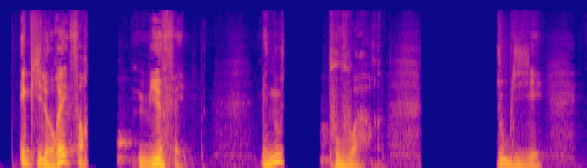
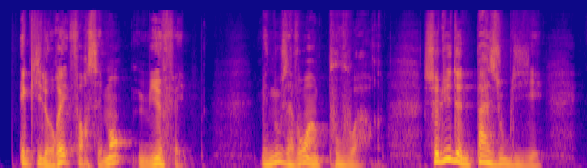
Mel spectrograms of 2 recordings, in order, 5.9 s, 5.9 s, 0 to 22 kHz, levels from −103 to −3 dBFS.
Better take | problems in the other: second | audio cutting out; at 1 s, at 3 s and at 4 s for 0.5 s

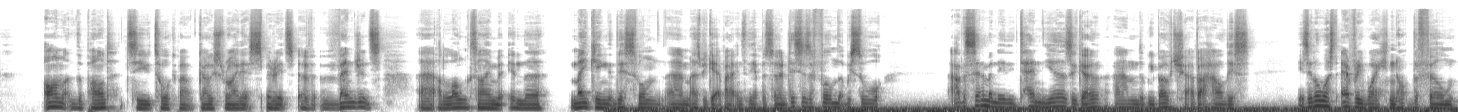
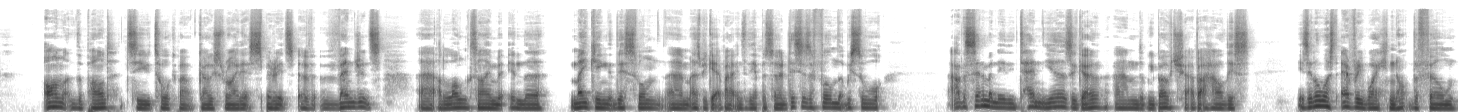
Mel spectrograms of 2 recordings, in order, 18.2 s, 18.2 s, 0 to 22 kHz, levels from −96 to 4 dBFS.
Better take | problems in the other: second | low rumble; faint; from 7.5 s on; 20 dB below the speech

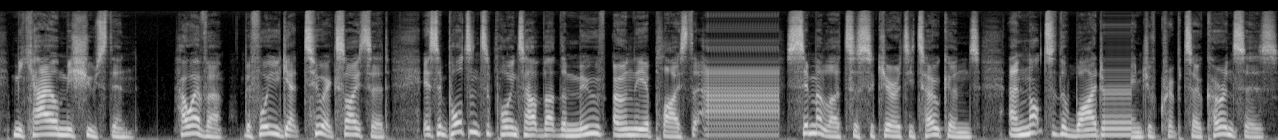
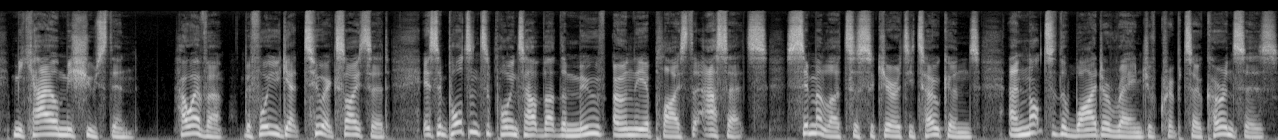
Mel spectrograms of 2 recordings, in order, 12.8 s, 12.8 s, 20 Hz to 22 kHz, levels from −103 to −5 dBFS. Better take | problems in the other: second | audio freezing; at 7 s for 0.5 s and at 11 s

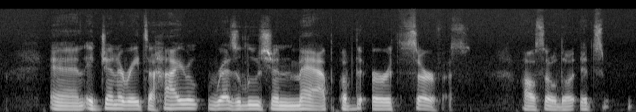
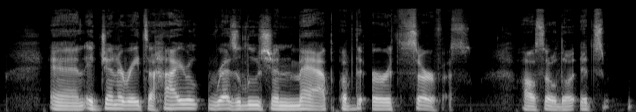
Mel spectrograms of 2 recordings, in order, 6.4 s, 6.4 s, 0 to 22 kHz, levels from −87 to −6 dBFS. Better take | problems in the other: second | hiss; faint; throughout; 25 dB below the speech

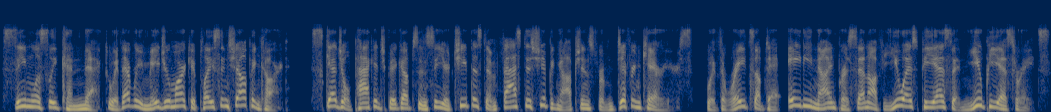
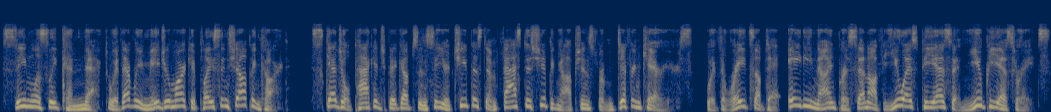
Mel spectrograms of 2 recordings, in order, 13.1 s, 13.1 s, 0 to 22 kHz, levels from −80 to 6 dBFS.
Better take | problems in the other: first | garbled, watery; badly; nothing above 7.5 kHz; slightly in the first

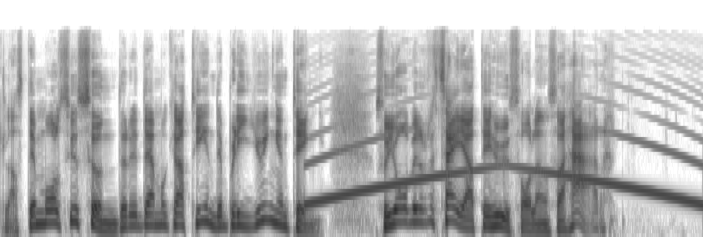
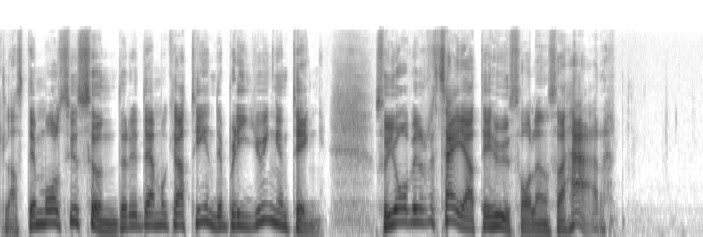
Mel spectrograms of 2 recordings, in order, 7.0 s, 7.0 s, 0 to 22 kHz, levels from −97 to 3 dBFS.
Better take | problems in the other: second | siren; noticeable; from 3 s on; peak 3 dB below the speech

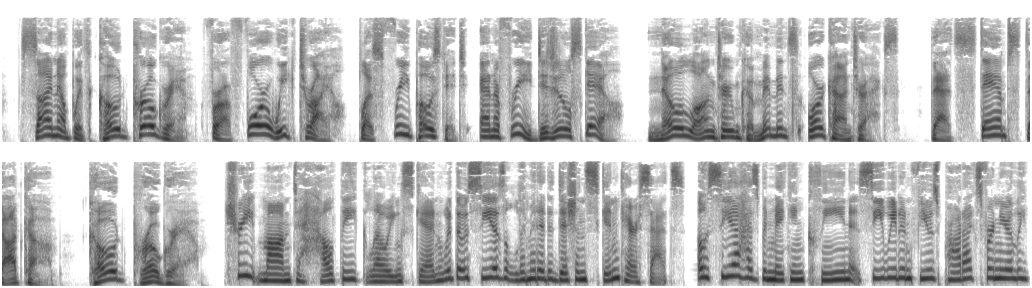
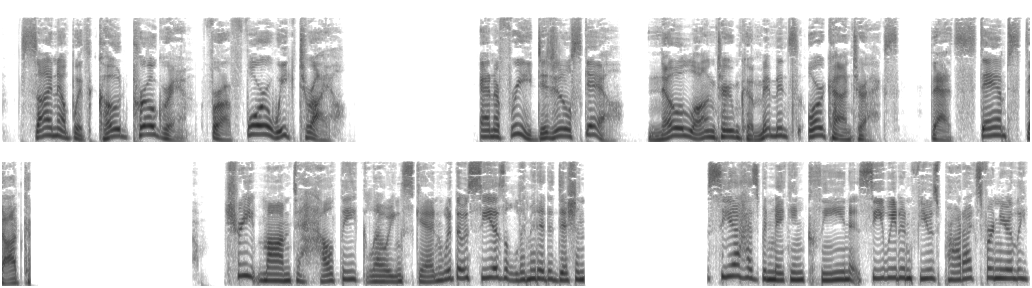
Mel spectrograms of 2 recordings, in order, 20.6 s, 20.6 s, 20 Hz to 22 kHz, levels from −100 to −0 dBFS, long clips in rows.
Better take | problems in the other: first | audio cutting out; at 3.5 s for 1 s, at 11 s for 1.5 s and at 16 s for 1 s

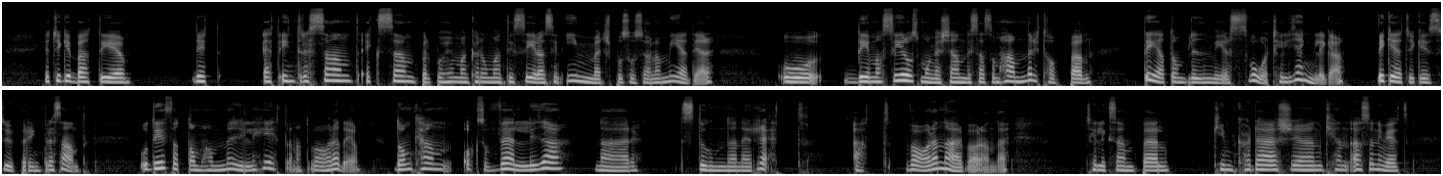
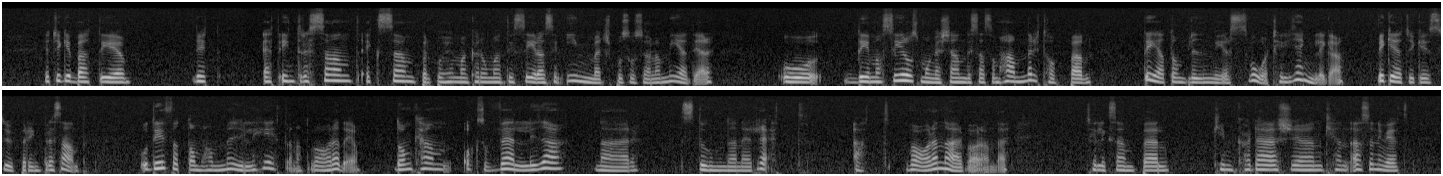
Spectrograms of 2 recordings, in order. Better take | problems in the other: first | hiss; noticeable; throughout; 15 dB below the speech

